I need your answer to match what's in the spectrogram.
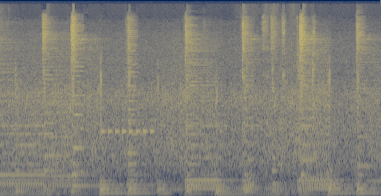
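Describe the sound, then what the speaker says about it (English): Water ambience from the GameCube game Pokémon Colosseum: a soft, continuous wash of waves under a rhythmic, tonal musical backing, quiet and even throughout. "water sound effects are quite nice"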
